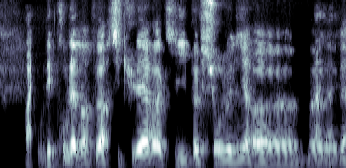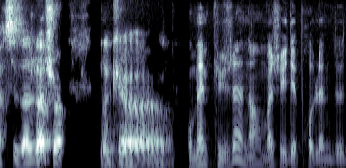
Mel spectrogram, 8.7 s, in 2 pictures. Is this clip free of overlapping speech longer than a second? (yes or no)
yes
